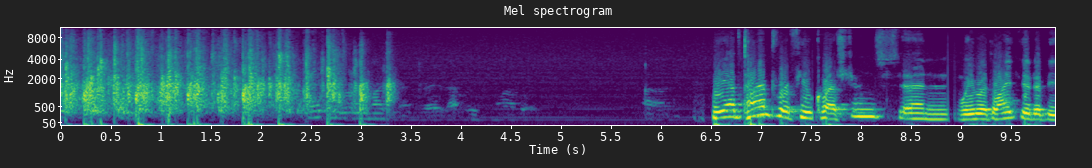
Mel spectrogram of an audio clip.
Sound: applause

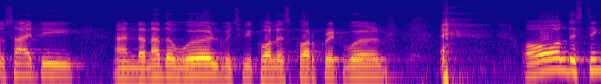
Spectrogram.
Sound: laughs

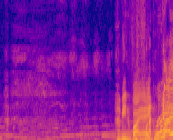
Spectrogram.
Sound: laughs

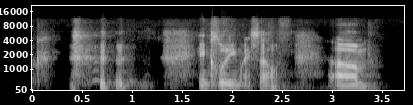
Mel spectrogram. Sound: chuckles

